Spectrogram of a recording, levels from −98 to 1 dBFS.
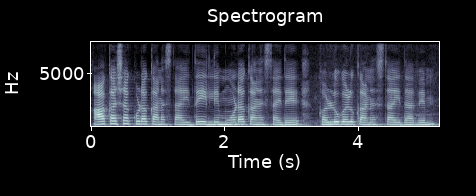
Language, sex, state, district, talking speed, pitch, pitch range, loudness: Kannada, female, Karnataka, Koppal, 125 wpm, 220 Hz, 210-235 Hz, -18 LUFS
